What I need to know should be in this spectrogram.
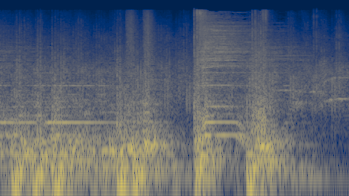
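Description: A jazz band with saxophone, piano, guitar and drums plays and ends on a loud final chord in a large hall.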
